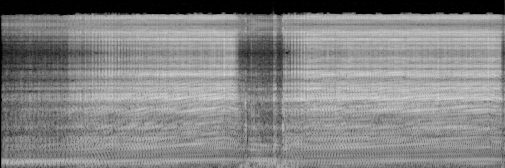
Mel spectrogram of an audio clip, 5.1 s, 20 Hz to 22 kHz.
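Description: Supercharged 5.0-litre V8 of a 2019 Roush Stage 3 Ford Mustang accelerating, heard at the exhaust: a loud, steady engine note that rises in pitch, dips briefly about two and a half seconds in, then climbs again.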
